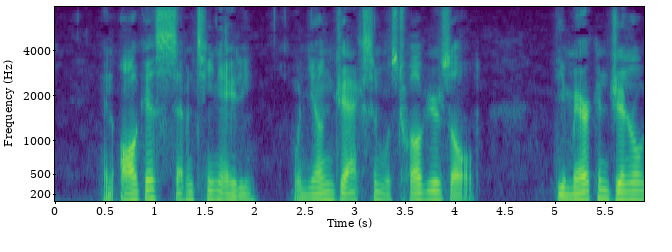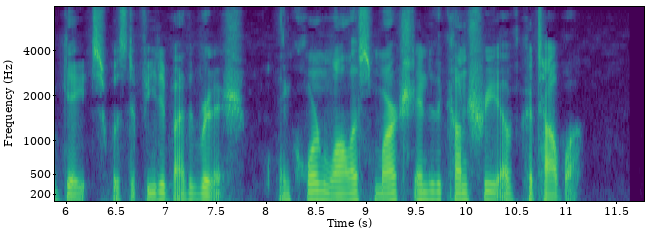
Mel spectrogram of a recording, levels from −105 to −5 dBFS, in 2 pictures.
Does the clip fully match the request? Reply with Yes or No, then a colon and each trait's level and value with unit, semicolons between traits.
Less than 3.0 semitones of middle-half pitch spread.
Yes: narrow, 2.5 semitones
